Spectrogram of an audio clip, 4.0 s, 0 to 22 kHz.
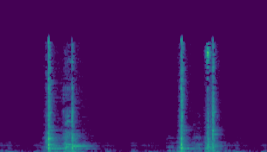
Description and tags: Bedroom Metal Lamp Swtich
A bedroom sound effect. Part of my '101 Sound FX Collection'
